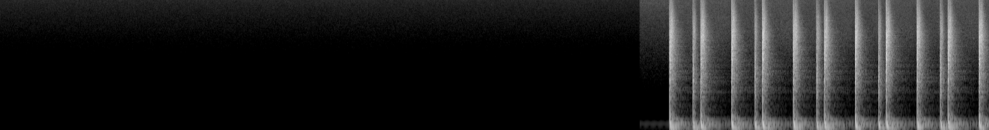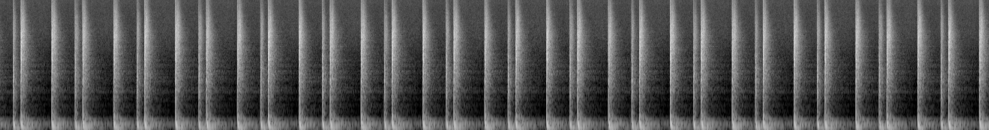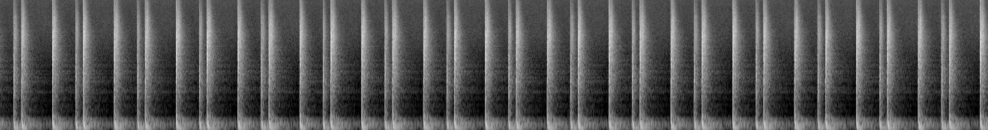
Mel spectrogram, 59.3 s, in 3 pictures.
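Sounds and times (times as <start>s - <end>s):
drums: 13.4s - 59.3s.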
